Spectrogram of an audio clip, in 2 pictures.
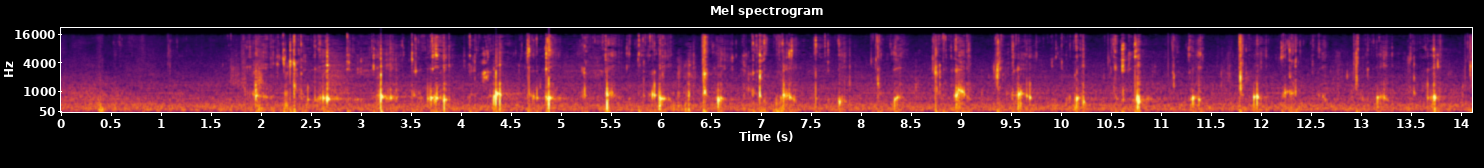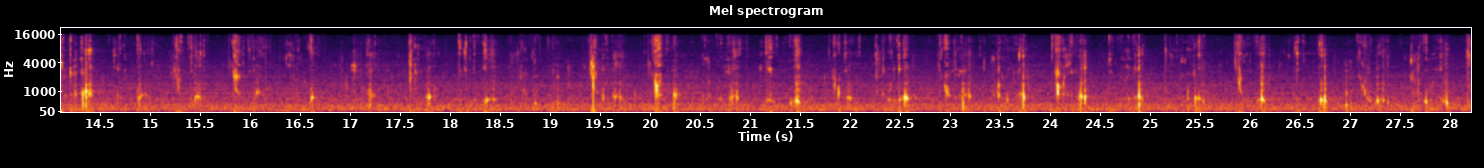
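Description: Close-miked chewing of a piece of fermented skate nose (hongeo), a steady run of wet clicks and smacks about two to three a second, starting about two seconds in. The nose piece is especially tough and chewy, chewed long like gum.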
